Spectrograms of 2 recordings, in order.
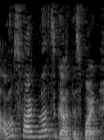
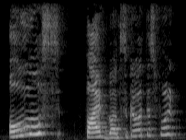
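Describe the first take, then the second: First: "almost five months ago at this point" as a quicker, settled statement; confirming. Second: Rising questioning tone on "almost five months ago at this point?". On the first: Creator confirming how old her comment is, confirming. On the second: Creator working out how old her comment is, questioning. Checking a date aloud, then confirming. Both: Real, not acted.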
